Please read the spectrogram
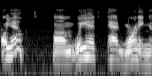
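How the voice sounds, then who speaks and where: A man with an American accent, recorded dry and close with no echo. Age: 70s. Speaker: radio amateur, DX expedition operator. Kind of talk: interview.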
